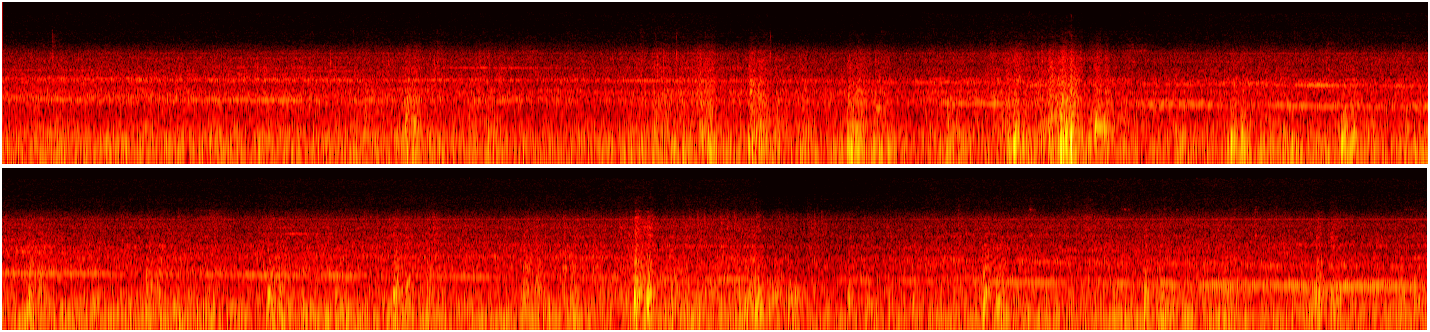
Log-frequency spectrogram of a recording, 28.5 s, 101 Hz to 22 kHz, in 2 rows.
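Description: JR Central 311 series electric train running on the rails, heard from inside the carriage: a steady low rumble with a few sharp knocks over rail joints. A motor whine slowly falls in pitch as the train slows.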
